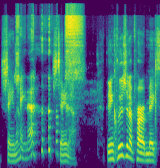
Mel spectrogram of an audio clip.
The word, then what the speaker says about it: Shanna: How did she say it? I originally thought Shanna, but I feel like I heard Julie say Shayna. Shayna. That's what it was.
